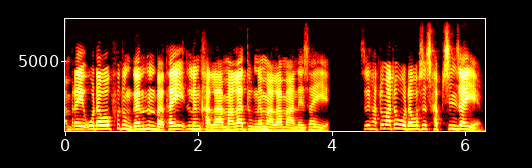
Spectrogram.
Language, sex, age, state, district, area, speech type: Bodo, female, 45-60, Assam, Chirang, rural, spontaneous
